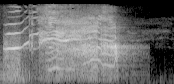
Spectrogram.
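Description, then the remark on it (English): A shrill, high-pitched pig squeal lasting about a second and a half, loud and wavering with harsh upper tones, then cutting off into a short fading tail. “Oh. That's like a pig. So, squeal.”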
